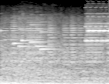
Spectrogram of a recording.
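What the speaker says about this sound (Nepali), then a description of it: "फोन आ रहा मेरे को" A phone ringtone plays during a tea break on a road trip in Solan, with a steady electronic melody looping under faint background noise.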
